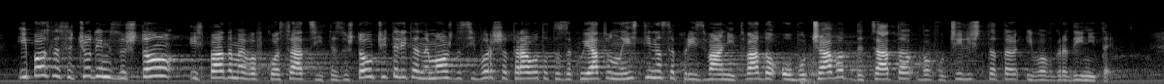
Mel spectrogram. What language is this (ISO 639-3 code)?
bul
